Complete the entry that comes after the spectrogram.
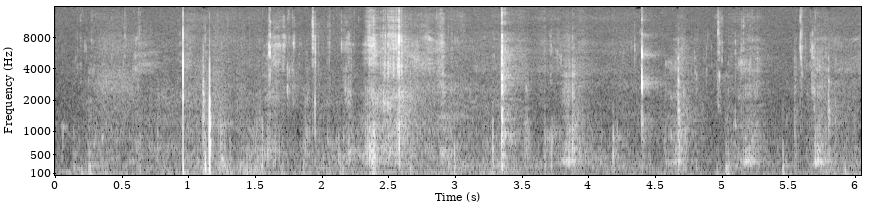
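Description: Close-miked eating: chewing and crunching of raw vegetables and noodle salad, with wet mouth clicks. Two sharp clicks stand out about a second in.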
